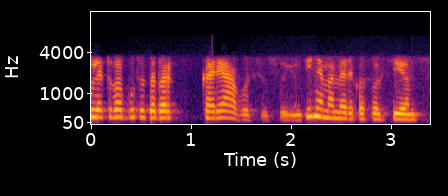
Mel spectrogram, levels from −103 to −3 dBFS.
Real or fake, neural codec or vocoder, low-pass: real; none; 7.2 kHz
